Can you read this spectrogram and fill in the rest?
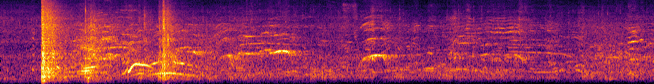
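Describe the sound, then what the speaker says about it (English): Two sharp fireworks bangs pop a couple of seconds apart, followed by crackling and whistling, while people talk nearby in the foreground on a busy nightlife street in Angeles City, Philippines. "they're pulling off some fireworks somewhere"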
